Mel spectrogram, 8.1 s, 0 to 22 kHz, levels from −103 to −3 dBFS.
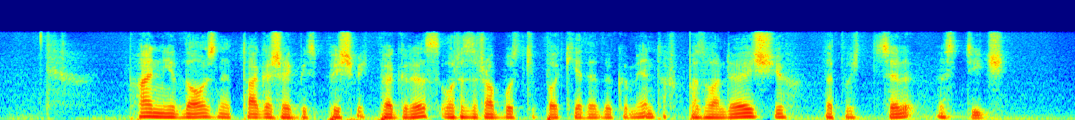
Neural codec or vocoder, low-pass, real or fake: codec, 16 kHz, 0.5 kbps, X-Codec, WavLM features, trained on Multilingual LibriSpeech; 7.2 kHz; fake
